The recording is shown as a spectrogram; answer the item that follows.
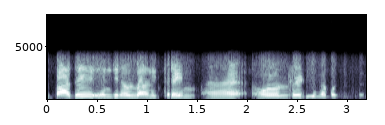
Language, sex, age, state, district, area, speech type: Malayalam, male, 18-30, Kerala, Wayanad, rural, conversation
